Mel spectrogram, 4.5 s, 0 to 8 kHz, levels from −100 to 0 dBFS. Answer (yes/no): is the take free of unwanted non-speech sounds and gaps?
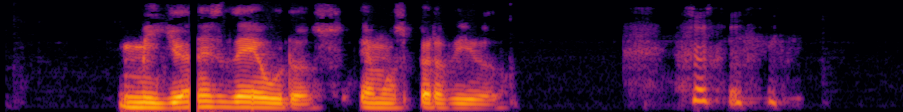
no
